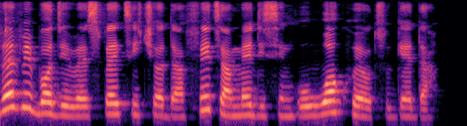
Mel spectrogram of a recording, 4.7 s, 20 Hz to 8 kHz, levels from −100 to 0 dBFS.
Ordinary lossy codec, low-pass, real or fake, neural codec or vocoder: none; none; real; none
